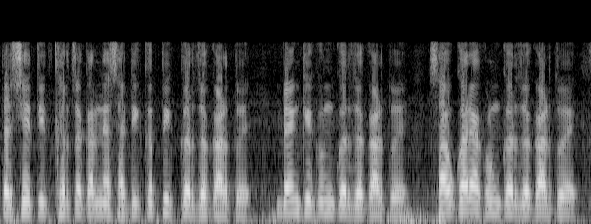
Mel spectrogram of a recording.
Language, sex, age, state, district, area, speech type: Marathi, male, 60+, Maharashtra, Osmanabad, rural, spontaneous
